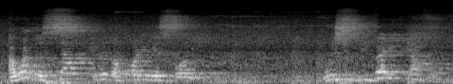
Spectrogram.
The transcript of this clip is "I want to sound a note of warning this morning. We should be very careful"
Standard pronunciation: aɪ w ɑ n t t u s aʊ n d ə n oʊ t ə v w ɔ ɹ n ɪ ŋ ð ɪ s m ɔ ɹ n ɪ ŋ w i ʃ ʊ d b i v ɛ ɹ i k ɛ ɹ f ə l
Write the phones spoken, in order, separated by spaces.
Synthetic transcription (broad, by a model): aɪ w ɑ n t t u s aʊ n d ə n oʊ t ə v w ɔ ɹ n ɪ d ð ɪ s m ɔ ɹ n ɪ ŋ w i ʃ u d b i v ɛ ɹ i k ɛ f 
